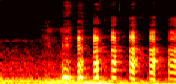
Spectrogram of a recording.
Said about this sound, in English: It was a truck, and they like to rev.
